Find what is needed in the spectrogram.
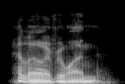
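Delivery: low-pitched voice. Co-host greeting listeners at the start of the show, very low voice. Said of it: "My voice is very low today".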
